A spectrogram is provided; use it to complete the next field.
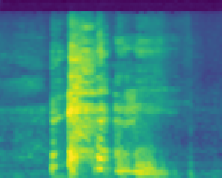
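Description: A loud cough: one harsh, raspy burst followed right away by a second, rougher hack, with no talking around it.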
